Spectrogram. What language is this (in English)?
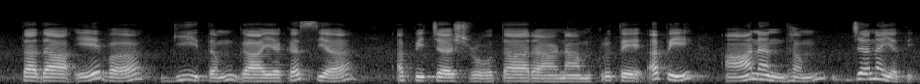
Sanskrit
